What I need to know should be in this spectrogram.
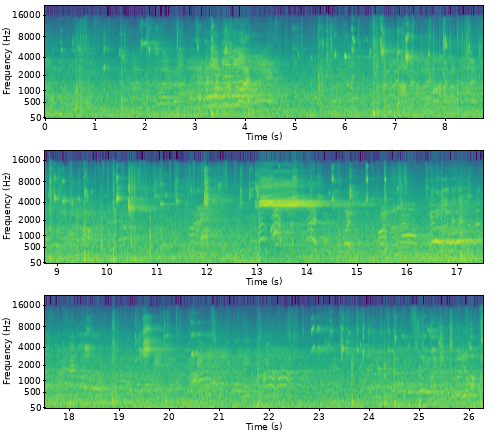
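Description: Young men shout and call to each other outdoors at a distance.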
